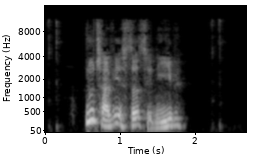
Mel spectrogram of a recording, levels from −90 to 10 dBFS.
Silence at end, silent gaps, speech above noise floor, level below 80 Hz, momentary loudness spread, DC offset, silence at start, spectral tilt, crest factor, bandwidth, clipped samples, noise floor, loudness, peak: 0.85 s; none; 42 dB; -58 dBFS; 6 LU; under 0.1%; 0.55 s; -6.5 dB/octave; 18 dB; 11.5 kHz; under 0.1%; -61 dBFS; -20 LUFS; -4 dBFS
